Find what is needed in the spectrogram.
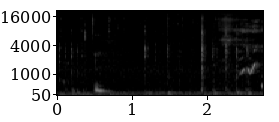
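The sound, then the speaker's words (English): Faint computer keyboard typing from a gamer during a timed match, a few sparse, sharp keystroke clicks scattered across a low background hum. “Oh no, I typed a V.”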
